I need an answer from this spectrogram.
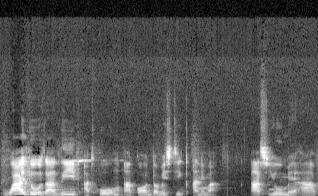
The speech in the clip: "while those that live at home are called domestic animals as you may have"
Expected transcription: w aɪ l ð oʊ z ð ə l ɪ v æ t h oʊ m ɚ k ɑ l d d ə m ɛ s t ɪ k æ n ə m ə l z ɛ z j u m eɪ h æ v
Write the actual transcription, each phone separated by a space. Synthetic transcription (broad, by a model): w aɪ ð oʊ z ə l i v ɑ t h oʊ m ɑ k ɑ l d d ə m ɛ s t ɪ k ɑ n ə m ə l ɑ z j u m eɪ h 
